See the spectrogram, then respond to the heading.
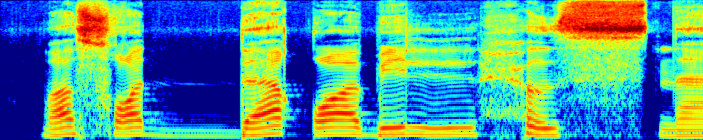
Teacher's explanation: صاد کو پر کیا جائے گا، دال کی شد بھی ادا کرنی ہے، قوف کو موٹا پڑھنا ہے لیکن اس کی زبر کو لمبا نہیں کرنا.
